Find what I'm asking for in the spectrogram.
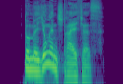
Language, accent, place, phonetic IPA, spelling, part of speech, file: German, Germany, Berlin, [ˌdʊməˈjʊŋənˌʃtʁaɪ̯çəs], Dummejungenstreiches, noun, De-Dummejungenstreiches.ogg
- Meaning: genitive singular of Dummejungenstreich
